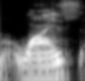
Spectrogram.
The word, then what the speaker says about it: Wyze: Um, Wyze, uh, spelled W Y Z E, even though it's pronounced like W I S E is the uh, home camera that you need.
